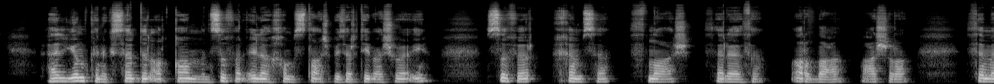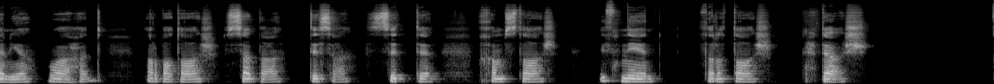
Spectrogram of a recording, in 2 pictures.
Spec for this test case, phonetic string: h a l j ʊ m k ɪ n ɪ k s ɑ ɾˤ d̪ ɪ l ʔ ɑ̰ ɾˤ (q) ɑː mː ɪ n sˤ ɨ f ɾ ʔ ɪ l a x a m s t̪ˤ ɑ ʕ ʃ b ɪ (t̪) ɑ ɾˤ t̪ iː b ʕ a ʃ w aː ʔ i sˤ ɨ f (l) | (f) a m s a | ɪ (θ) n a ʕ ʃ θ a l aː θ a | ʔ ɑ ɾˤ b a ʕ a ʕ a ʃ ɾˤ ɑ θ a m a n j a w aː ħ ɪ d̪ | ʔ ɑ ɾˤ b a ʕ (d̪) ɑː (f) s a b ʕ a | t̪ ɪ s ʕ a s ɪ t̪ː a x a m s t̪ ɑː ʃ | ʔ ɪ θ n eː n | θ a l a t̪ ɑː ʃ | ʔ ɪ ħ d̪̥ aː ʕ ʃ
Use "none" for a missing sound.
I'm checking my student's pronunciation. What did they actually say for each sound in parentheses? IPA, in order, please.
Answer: q, t̪, ɾ, x, θ, t̪, ʃ

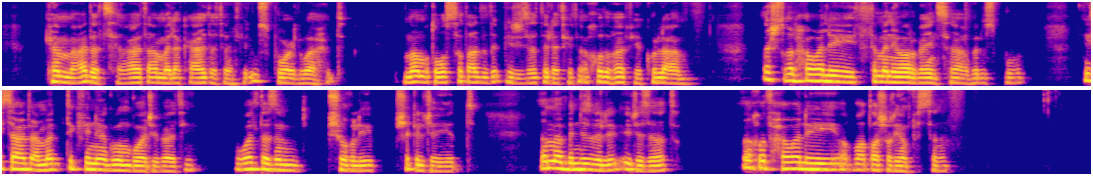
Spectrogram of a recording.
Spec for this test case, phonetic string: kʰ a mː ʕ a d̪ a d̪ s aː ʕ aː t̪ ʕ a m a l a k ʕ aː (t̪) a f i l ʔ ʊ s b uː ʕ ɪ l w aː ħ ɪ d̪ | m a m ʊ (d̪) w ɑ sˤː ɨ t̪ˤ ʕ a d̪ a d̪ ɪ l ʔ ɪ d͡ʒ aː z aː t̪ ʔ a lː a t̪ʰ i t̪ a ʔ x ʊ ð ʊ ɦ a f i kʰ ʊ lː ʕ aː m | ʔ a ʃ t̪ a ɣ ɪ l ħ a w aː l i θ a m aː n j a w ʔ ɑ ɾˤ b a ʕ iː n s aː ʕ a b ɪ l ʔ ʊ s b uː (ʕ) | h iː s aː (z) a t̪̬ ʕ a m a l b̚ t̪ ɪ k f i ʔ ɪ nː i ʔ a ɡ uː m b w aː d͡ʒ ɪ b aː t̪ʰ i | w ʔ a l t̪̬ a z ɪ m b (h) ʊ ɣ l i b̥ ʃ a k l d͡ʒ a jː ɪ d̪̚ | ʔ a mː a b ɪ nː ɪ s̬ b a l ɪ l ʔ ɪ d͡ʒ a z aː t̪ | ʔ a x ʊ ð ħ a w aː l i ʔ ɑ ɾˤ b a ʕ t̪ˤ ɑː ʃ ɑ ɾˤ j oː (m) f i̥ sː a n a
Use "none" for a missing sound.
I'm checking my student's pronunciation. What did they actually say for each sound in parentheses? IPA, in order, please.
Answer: d̪, t̪, ʕ, ʕ, ʃ, m

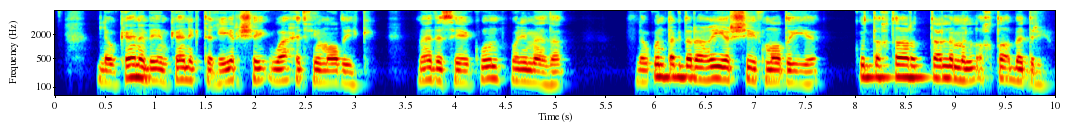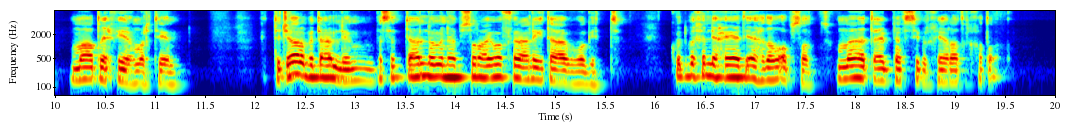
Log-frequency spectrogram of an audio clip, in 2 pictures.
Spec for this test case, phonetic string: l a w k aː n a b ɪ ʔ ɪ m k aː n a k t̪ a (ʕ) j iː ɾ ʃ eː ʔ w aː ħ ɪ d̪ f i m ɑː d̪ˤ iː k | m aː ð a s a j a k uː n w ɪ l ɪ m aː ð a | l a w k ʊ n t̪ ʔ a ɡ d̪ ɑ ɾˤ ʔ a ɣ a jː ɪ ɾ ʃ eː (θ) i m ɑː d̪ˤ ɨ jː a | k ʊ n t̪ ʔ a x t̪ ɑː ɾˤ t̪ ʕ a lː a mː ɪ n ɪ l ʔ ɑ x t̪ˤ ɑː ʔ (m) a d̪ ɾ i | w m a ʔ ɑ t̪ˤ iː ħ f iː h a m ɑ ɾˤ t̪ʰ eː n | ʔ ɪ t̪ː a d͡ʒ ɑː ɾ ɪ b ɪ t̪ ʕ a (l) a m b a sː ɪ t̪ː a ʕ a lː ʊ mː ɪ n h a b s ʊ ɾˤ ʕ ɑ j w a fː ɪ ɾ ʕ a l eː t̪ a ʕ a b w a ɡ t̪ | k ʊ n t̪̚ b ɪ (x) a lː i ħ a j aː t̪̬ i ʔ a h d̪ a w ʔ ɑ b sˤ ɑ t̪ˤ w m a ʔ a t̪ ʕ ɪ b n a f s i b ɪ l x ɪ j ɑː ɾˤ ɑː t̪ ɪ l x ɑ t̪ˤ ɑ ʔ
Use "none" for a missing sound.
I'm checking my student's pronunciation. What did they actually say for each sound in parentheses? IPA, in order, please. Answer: ɣ, f, b, lː, x

